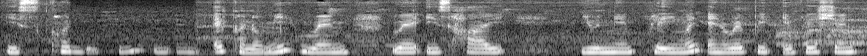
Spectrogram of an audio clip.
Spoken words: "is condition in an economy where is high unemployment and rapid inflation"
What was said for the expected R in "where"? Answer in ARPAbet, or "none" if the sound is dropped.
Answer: W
